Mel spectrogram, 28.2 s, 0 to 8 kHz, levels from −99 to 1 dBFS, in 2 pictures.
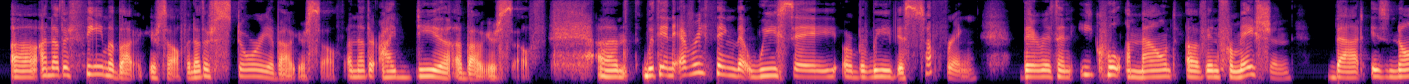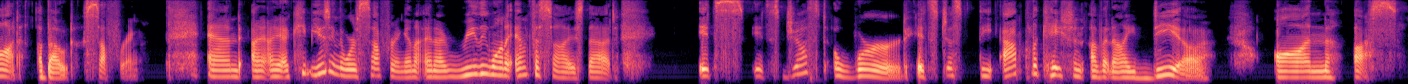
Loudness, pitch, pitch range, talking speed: -17 LUFS, 185 Hz, 175-220 Hz, 140 wpm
